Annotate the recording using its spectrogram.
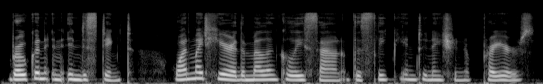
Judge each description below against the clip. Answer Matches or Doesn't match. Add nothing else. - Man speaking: Doesn't match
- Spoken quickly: Doesn't match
